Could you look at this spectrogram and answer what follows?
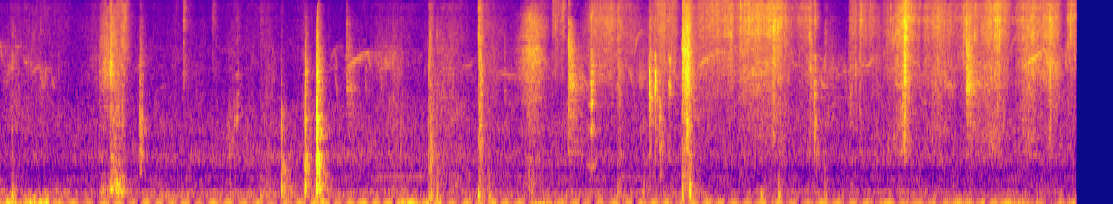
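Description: Irregular light knocks and clicks from handling a can of thick concrete paint and its tools, over a low steady hum, with a few faint bird chirps. The sound cuts off suddenly near the end.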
